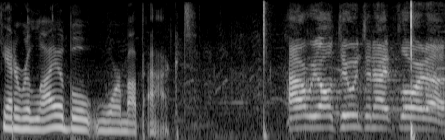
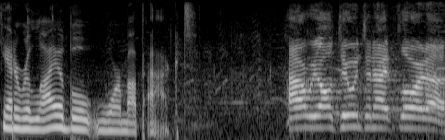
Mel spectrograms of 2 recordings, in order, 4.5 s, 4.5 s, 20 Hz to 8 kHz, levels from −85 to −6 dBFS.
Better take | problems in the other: second | background sound (Hands); 11 dB below the speech

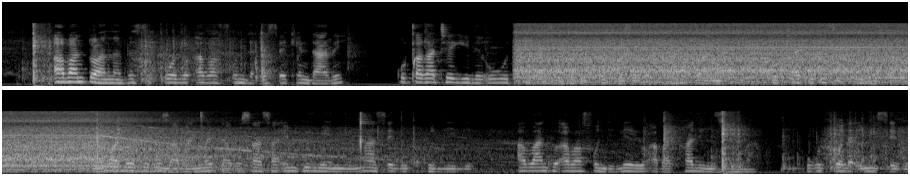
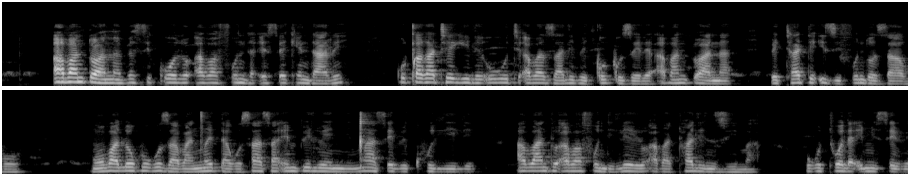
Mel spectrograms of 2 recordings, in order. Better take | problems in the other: second | background sound (Domestic sounds, home sounds); 3 dB above the speech

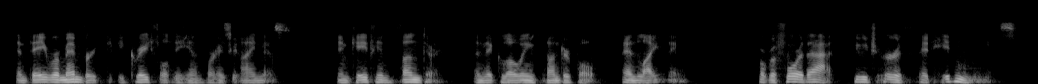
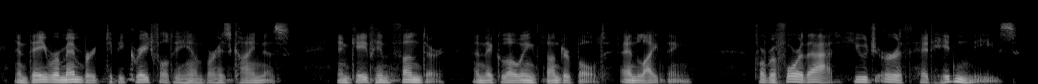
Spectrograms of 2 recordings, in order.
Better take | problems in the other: second | noise reduction (neural mask model DeepFilterNet 3)

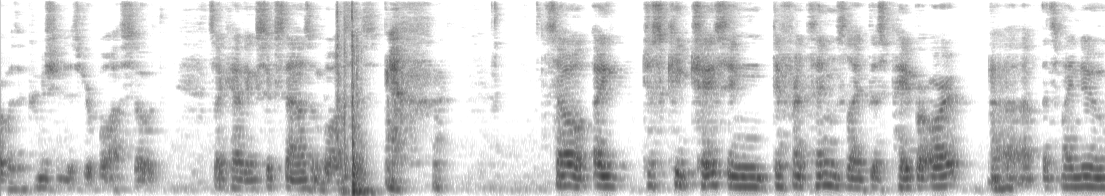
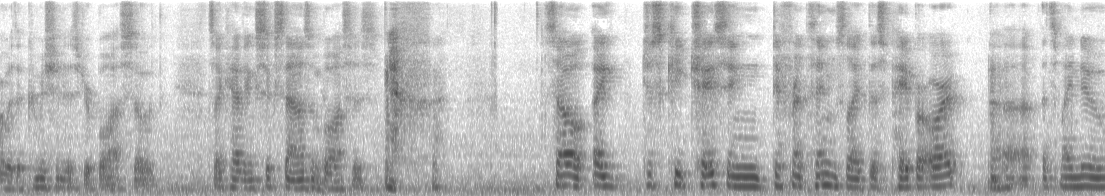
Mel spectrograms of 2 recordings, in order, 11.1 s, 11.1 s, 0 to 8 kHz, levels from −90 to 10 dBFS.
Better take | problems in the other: second | noise reduction (classical method WPE with log-MMSE)

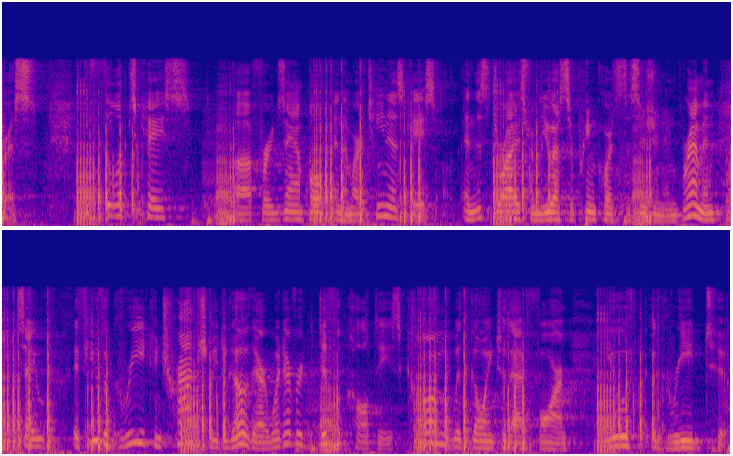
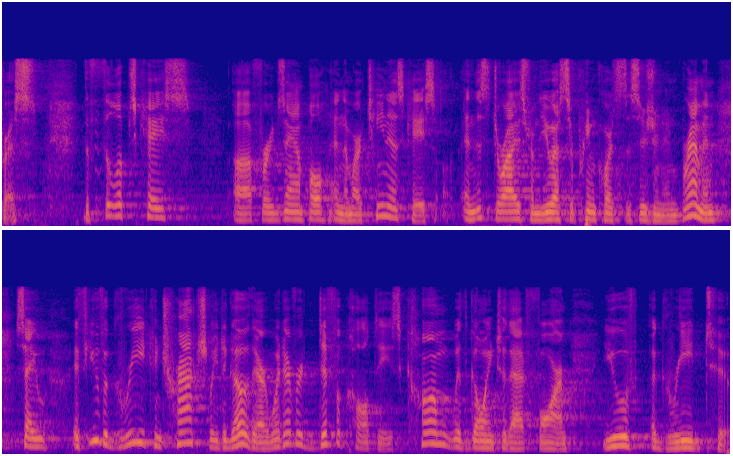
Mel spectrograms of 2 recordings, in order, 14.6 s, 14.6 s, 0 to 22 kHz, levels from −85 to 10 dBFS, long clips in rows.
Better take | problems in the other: second | background sound (Squeak); 2 dB below the speech

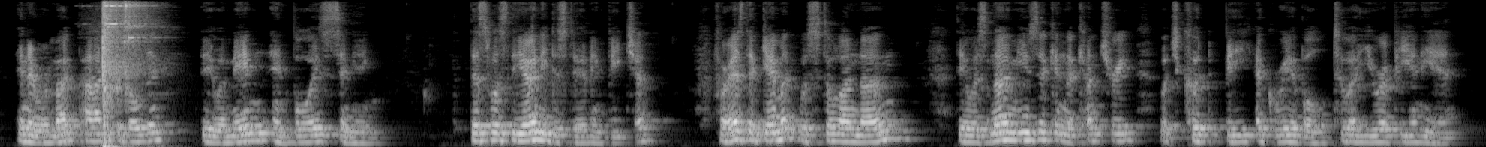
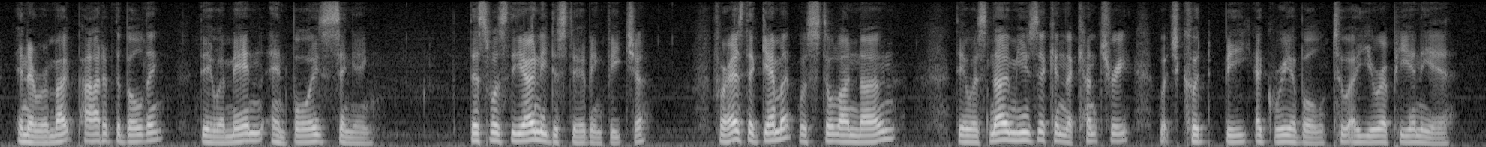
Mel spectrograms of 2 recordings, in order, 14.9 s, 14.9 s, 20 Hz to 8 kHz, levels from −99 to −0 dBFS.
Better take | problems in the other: second | noise reduction (classical method WPE with log-MMSE)

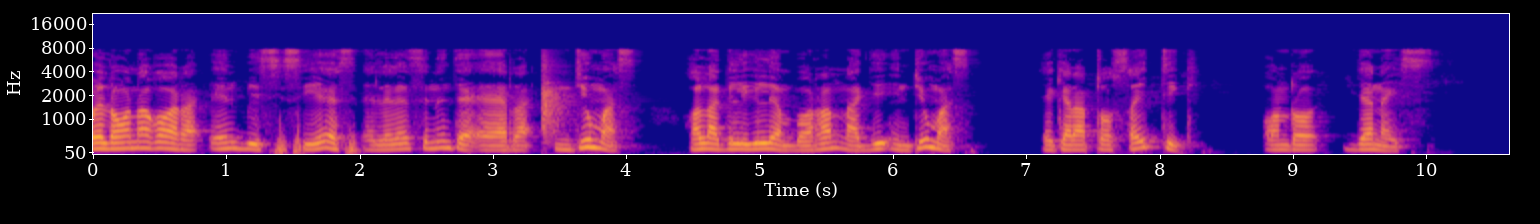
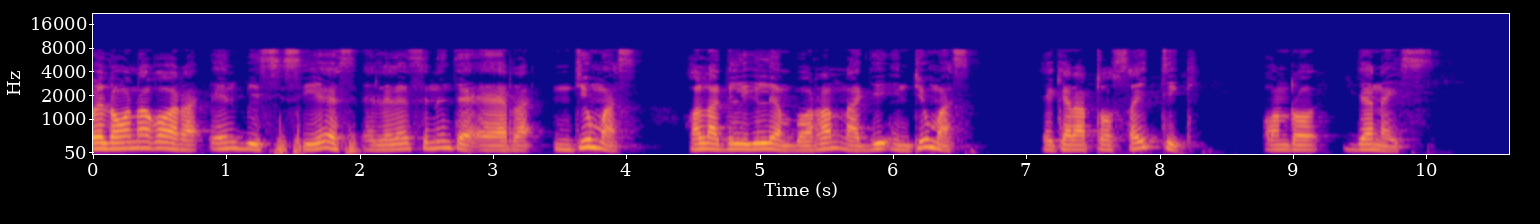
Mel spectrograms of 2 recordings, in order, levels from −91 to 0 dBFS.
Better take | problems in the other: second | background sound (Clapping); 15 dB below the speech

